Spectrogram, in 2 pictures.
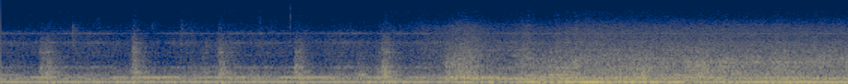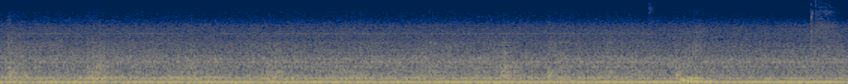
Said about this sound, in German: Natürlich die Waschmaschine führt einen zurück in die Kindheit, führt einen zurück natürlich zur Assoziation zur, zur Mutter äh, oder zu Eltern, zu, zu jemandem, der sich um einen kümmert.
